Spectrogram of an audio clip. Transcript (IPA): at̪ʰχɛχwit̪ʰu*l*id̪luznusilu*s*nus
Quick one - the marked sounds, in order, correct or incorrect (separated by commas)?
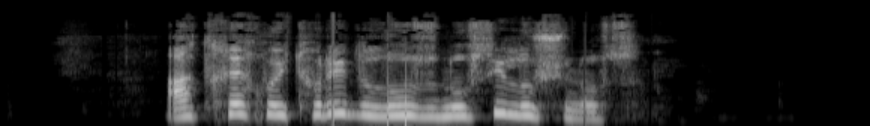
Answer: incorrect, incorrect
